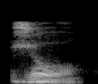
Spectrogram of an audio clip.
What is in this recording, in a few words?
"zooo" Greek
